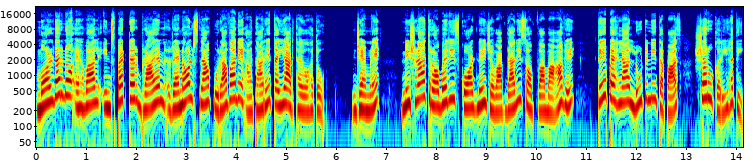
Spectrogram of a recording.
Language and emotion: Gujarati, neutral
